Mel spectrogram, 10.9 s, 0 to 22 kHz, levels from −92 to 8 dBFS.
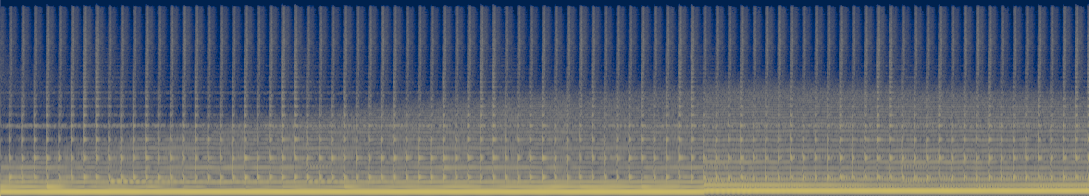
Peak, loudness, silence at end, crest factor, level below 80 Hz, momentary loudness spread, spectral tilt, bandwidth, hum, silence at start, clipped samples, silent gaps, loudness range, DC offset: -2 dBFS; -16 LUFS; 0 s; 12 dB; -52 dBFS; 1 LU; -7 dB/octave; 19 kHz; none; 0 s; under 0.1%; none; 1 LU; under 0.1%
